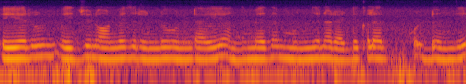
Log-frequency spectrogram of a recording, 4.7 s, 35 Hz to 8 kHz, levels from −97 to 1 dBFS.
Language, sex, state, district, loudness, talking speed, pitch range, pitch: Telugu, female, Andhra Pradesh, Guntur, -31 LUFS, 155 wpm, 180-190 Hz, 185 Hz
